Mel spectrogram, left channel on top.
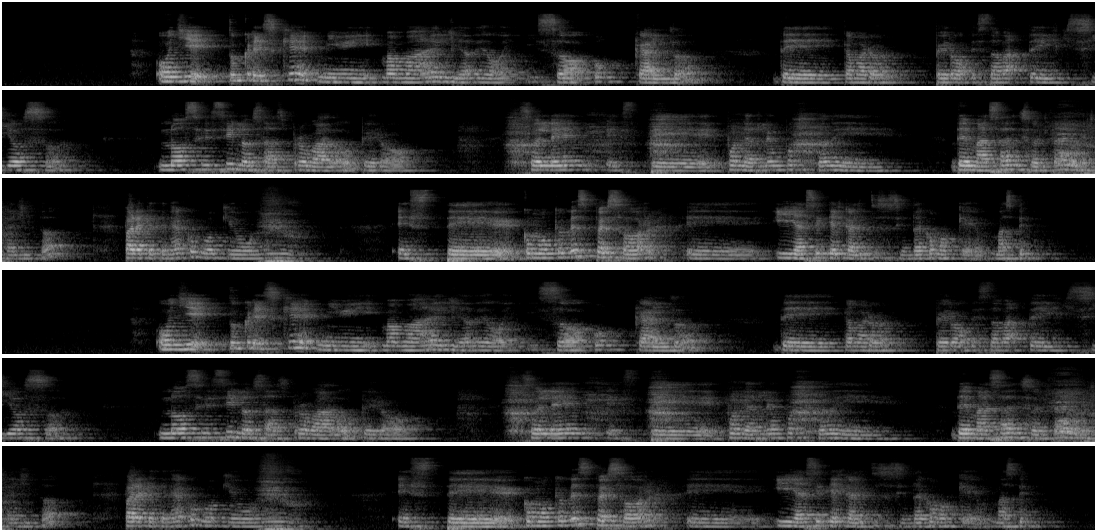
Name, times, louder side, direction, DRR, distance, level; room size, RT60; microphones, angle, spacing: voice 1, 1.3-6.9 7.7-8.9 9.3-11.6 12.5-15.0 16.1-19.8 20.4-22.4 22.8-24.8 25.8-32.1, left 1 dB, 20° left, -1 dB, 0.6 m, -30 dB
sound 1, 15.5-16.4 16.7-19.3 21.3-22.0 24.4-24.9 27.8-27.9, right 1 dB, 45° right, 0.9 m, -38 dB
2.9 x 2.9 x 4.1 m, 0.98 s
head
